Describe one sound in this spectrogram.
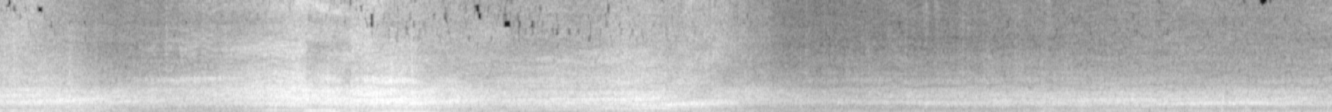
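Street traffic rumbles and hisses past outdoors.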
